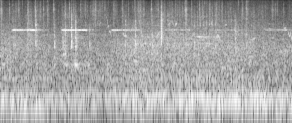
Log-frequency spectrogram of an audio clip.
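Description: Faint outdoor background: a steady low rumble with scattered light clicks and a few short, thin high chirps.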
